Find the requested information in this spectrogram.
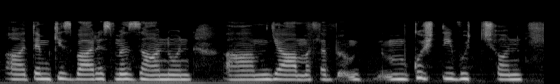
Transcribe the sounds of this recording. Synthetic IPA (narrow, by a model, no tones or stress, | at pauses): t̪ɪmkis̬baːɾɐsmɐszaːnun | jaːmɐt̪lɐb | kʊʃt̪iʋʊt͡ʃʰon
